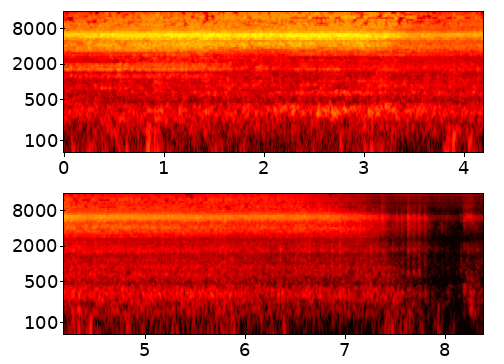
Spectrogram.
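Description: Vulcan Fire Sphinx Volcano ground fountain firework spraying sparks with a steady high hiss. About three seconds in, it starts to fade and dies away almost to nothing as the fountain burns out.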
